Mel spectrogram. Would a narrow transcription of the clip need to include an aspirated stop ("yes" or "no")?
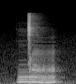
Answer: no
